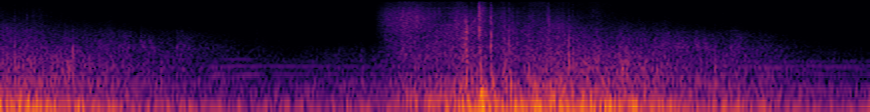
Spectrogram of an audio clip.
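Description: A Confringo fire spell bursts in Hogwarts Legacy, a low rumbling explosion that swells suddenly midway and rolls on with a dull booming tail, loud and close with no talking.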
